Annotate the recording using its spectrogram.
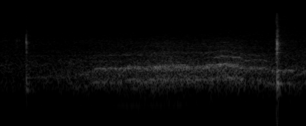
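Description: Quiet handling of a fiberglass skateboard enclosure: a faint click about a third of a second in and a sharper click just before the end, with a faint wavering sound in between.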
